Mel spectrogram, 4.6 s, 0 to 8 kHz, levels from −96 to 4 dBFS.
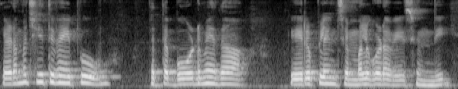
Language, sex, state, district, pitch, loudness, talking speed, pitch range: Telugu, female, Telangana, Hyderabad, 185 Hz, -14 LUFS, 145 wpm, 175-210 Hz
